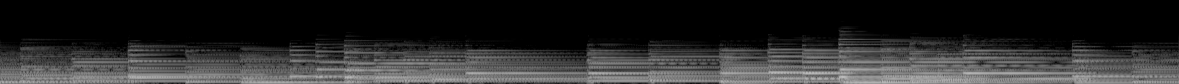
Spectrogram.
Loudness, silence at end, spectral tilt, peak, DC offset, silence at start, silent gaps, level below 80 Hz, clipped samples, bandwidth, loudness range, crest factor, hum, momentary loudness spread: -26 LUFS; 0 s; -11 dB/octave; -8 dBFS; under 0.1%; 0 s; none; -42 dBFS; under 0.1%; 5 kHz; 5 LU; 18 dB; none; 7 LU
